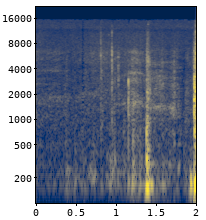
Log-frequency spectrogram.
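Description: Someone settling into the driver's seat of a Dodge minivan: small rustles and clicks, a knock about one and a half seconds in, then a loud thump right at the end as the driver's door shuts.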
